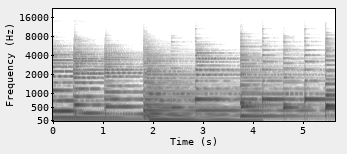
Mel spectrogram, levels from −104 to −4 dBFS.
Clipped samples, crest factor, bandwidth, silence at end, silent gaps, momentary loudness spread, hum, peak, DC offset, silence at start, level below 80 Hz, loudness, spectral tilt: under 0.1%; 16 dB; 11 kHz; 0 s; none; 6 LU; none; -24 dBFS; under 0.1%; 0 s; -50 dBFS; -40 LUFS; -7 dB/octave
